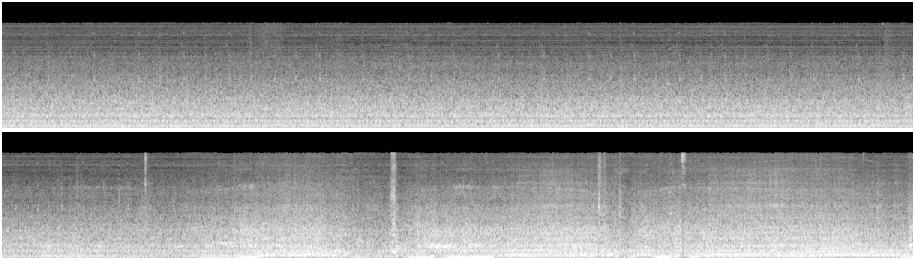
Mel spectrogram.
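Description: Semi-truck diesel engine heard from inside the cab, first idling steadily, then pulling away and accelerating, growing louder from about halfway through. There are a brief drop in the engine note and a few sharp clicks in the later part.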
